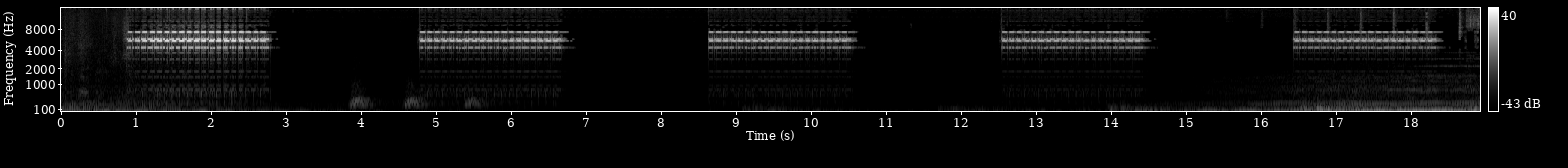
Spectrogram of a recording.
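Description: Electronic desk telephone ringing with an incoming call: five trilling rings of about two seconds each, about four seconds apart, the first the loudest.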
